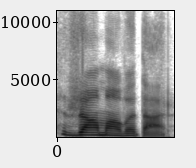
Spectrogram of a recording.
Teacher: जब ये दोनों शब्द जुड़ते हैं तो राम का अ और अवतार का अ मिलकर आ की ध्वनि देते हैं और नया शब्द बनता है रामावतार। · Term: संधि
